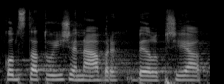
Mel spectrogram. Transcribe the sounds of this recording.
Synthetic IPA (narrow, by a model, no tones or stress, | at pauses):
ko̞nst̪at̪ujɪʒɛnaːvr̩xbɪlpr̝̥ɪjat̪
